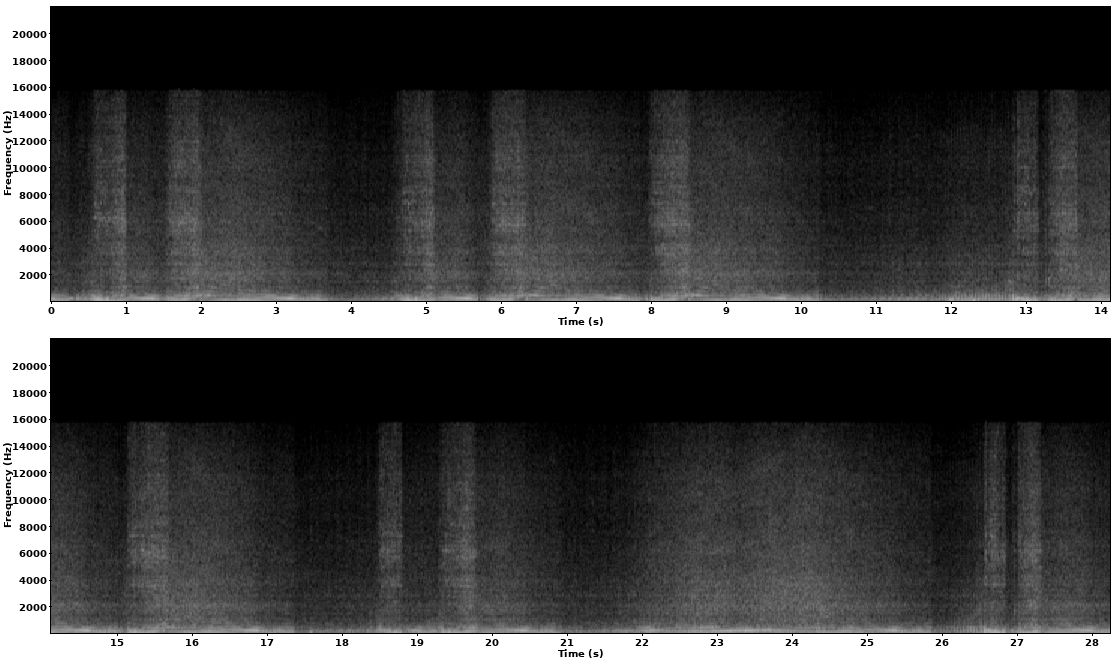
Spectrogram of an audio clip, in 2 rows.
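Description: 2011 Lotus Elise SC's supercharged 1.8-litre four-cylinder engine being revved repeatedly while parked, heard from behind at the exhaust. The engine speed rises and falls back every couple of seconds, with one longer, slower rev about three-quarters of the way through.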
